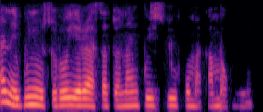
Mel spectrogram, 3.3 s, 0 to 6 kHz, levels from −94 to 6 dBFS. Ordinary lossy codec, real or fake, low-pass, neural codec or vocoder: AAC, 32 kbps; real; 5.4 kHz; none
